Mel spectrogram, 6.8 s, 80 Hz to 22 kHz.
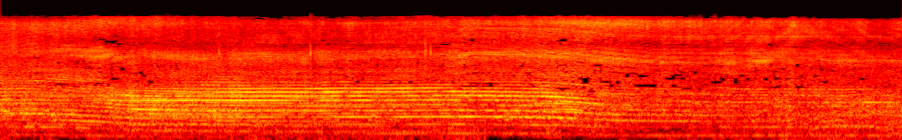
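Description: Single-cylinder DLE 20cc two-stroke gasoline engine of a radio-controlled warbird model running at high throttle in a low fly-by, a high buzz whose pitch drops as the plane passes, about a second in and again around three seconds in.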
